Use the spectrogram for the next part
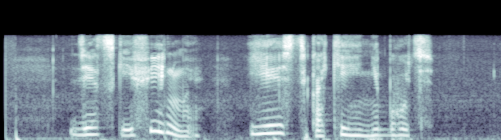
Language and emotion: Russian, sad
